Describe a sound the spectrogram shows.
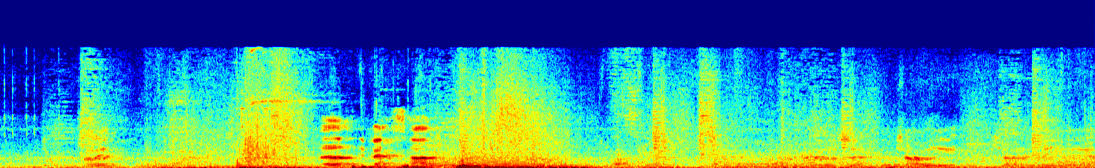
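Blows and magic blasts strike a large creature in quick bursts.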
